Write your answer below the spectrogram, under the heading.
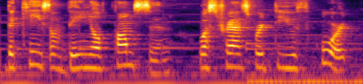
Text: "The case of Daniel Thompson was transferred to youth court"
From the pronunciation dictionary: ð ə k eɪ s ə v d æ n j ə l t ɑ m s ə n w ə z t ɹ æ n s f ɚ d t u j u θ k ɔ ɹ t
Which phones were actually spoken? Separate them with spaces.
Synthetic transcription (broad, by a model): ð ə k eɪ s ə v d æ n j ə l t ɑ m s ə n w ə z t ɹ æ n s f ɚ d t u j u θ k ɔ ɹ t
